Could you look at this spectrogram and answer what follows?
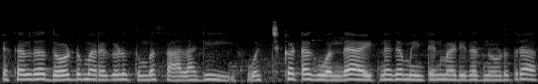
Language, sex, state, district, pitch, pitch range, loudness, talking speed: Kannada, female, Karnataka, Belgaum, 220 Hz, 210-230 Hz, -24 LUFS, 155 wpm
